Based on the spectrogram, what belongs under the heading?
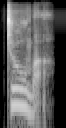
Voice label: "tumour", Indian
